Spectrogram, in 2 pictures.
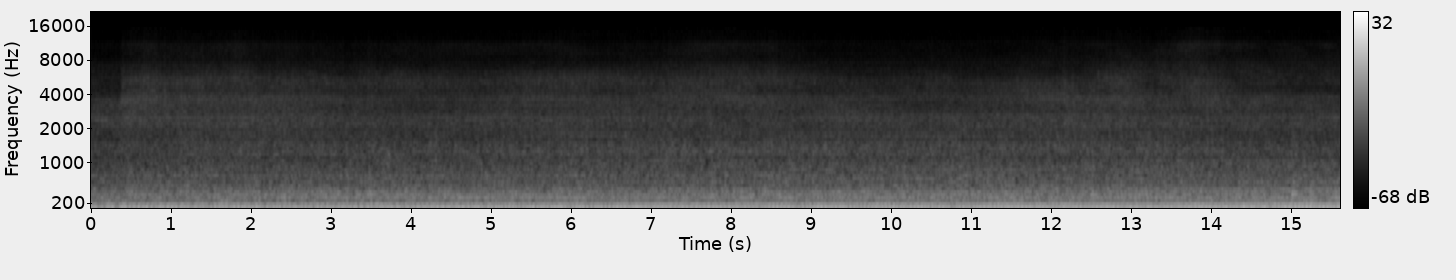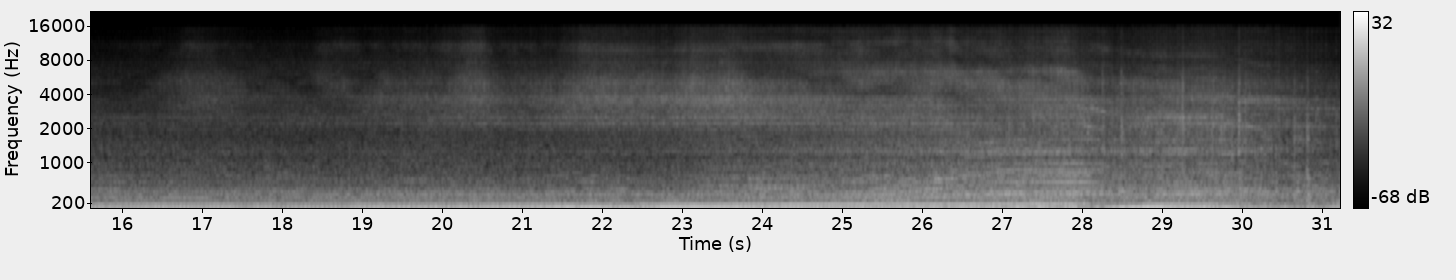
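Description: Amphibious assault vehicle's diesel engine running with a steady low drone, growing louder as the tracked vehicle comes through the shallows toward the beach. Near the end a rising whine builds for a few seconds and cuts off suddenly as it climbs out onto the sand.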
